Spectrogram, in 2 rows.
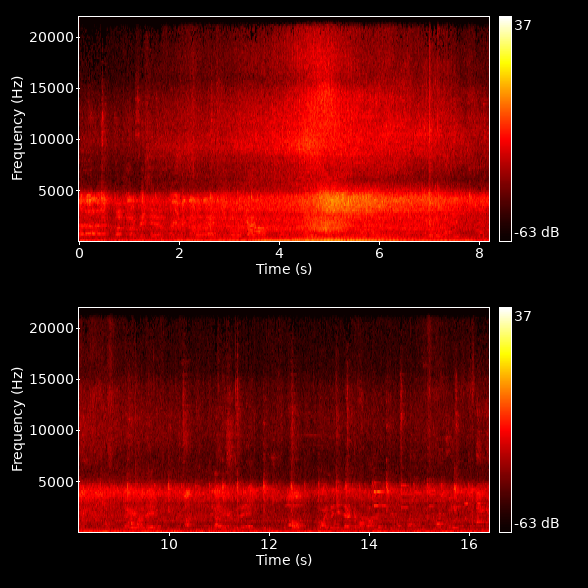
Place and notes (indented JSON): {
  "title": "南寮村, Lüdao Township - On the road",
  "date": "2014-10-31 12:59:00",
  "description": "On the road",
  "latitude": "22.67",
  "longitude": "121.47",
  "altitude": "7",
  "timezone": "Asia/Taipei"
}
